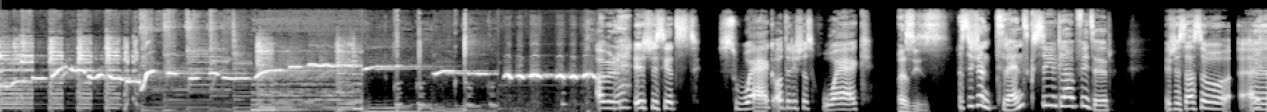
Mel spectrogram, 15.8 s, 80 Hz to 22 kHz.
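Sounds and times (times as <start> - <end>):
bright whistled melody in a pop song: 0.0 - 7.5
speech: 3.2 - 3.6, 7.5 - 14.0, 14.6 - 15.8.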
